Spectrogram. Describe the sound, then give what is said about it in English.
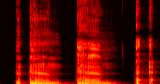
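Throat clearing by one person: two long, voiced rasping pushes followed by a couple of short, sharp catches, alone without speech. “just clearing my throat there.”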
